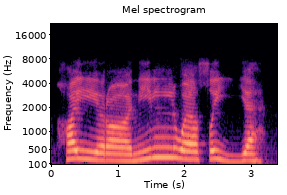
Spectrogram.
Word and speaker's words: خيرا الوصية: فهتتنطق ازاي؟ زي اللي تحت المكتوبة دي عندك في الملزمة، خيراني الوصية، خيراني الوصية.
